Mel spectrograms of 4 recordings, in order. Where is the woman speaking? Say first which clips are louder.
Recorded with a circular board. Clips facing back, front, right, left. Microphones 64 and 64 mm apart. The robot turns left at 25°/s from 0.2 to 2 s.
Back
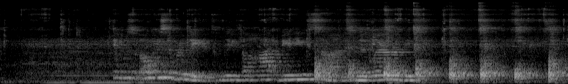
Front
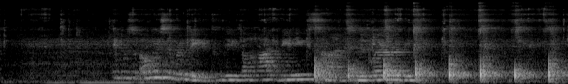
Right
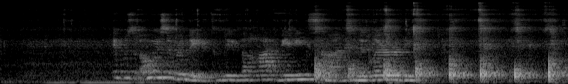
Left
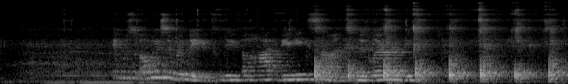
Even, even; 25° left, 1.4 m; by 4.1 s 5° left, 1.4 m.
